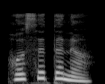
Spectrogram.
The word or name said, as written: ಹಸುತನ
